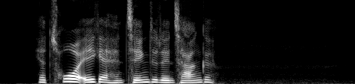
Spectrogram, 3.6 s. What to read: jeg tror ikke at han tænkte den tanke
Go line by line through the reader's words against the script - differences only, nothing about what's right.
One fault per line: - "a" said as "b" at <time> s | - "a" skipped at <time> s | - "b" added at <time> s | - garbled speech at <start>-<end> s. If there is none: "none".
none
